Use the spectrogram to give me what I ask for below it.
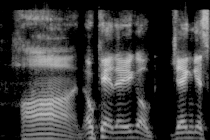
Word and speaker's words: Khan: Uh, pronounce Han with a breathy H instead of a hard K. Khan. Han.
